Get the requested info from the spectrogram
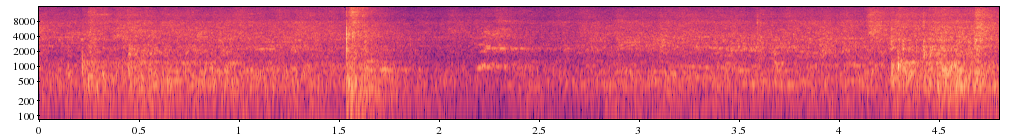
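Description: Ten-pin bowling ball released onto the lane with a sharp thud about one and a half seconds in, rolling down the wooden lane with a steady rumble, then crashing into the pins near the end.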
